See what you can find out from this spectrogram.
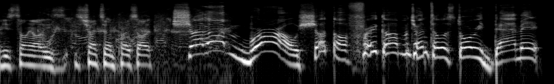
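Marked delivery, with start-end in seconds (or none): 2.1-6.8 high, exasperated yell; irritated outburst. Real, not acted. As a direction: yell at someone to stop interrupting your story. Snaps at someone interrupting the story.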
